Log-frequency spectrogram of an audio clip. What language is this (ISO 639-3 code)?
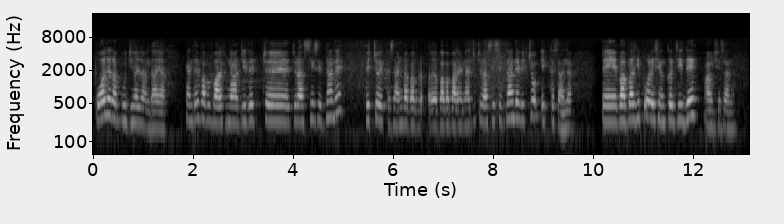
pan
